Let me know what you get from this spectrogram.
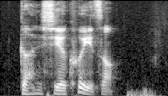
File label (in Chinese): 使用道具, 年轻的修士; ycrpg; BattleCry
